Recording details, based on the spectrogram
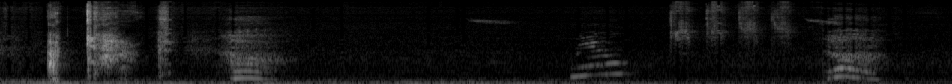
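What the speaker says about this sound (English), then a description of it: "It's a cat." A cat in a garden meows several times, short rising cries spaced apart and fairly close, with a few sharp bursts of background noise between them.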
